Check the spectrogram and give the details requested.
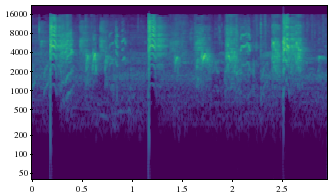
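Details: Tame green-cheeked parakeet in a Fukuoka Prefecture pet shop, Japan, letting out loud rasping screeches. Sharp onsets come about once a second, linked by buzzy, scratchy chatter.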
